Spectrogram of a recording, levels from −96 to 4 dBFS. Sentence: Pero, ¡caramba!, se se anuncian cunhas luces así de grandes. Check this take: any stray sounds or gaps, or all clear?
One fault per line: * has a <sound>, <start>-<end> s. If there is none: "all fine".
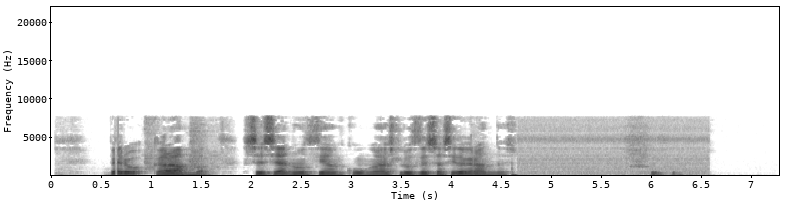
* has a dropout, 0.6-0.7 s
* has a laugh, 5.7-6.5 s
